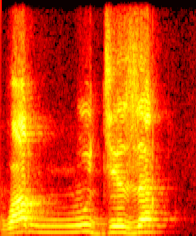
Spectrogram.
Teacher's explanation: Roknya pakai tasydid Pak, sehingga ditekan.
